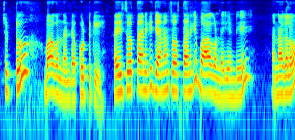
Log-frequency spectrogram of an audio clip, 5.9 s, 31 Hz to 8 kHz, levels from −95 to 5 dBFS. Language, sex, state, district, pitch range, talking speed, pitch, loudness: Telugu, female, Andhra Pradesh, Guntur, 190-230 Hz, 110 wpm, 210 Hz, -17 LUFS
